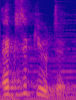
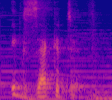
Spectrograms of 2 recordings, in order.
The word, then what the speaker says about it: executive: It's not executive. It's executive. The second syllable is stressed. Again, this word is executive.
